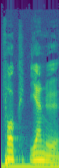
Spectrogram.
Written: Fock Jenoe

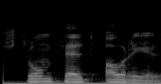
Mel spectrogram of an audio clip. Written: Stromfeld Aurél

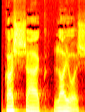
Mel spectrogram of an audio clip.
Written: Kassák Lajos

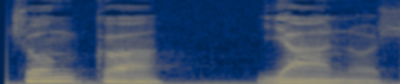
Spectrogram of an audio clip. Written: Csonka Janos

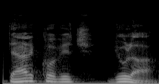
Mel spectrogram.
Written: Derkovits Gyula

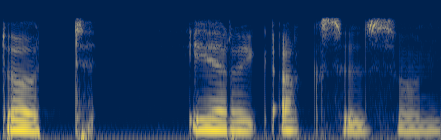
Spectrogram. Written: Totterik Axelson

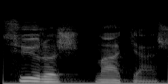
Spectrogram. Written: Szűrös, Mátyás

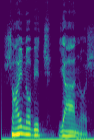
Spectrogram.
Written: Sajnovics János

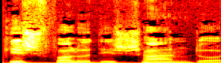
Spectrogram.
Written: Kisfaludy Sándor

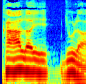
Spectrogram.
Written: Kállai Gyula

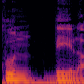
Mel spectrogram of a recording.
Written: Kun Béla

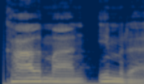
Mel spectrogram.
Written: Kálmán Imre

